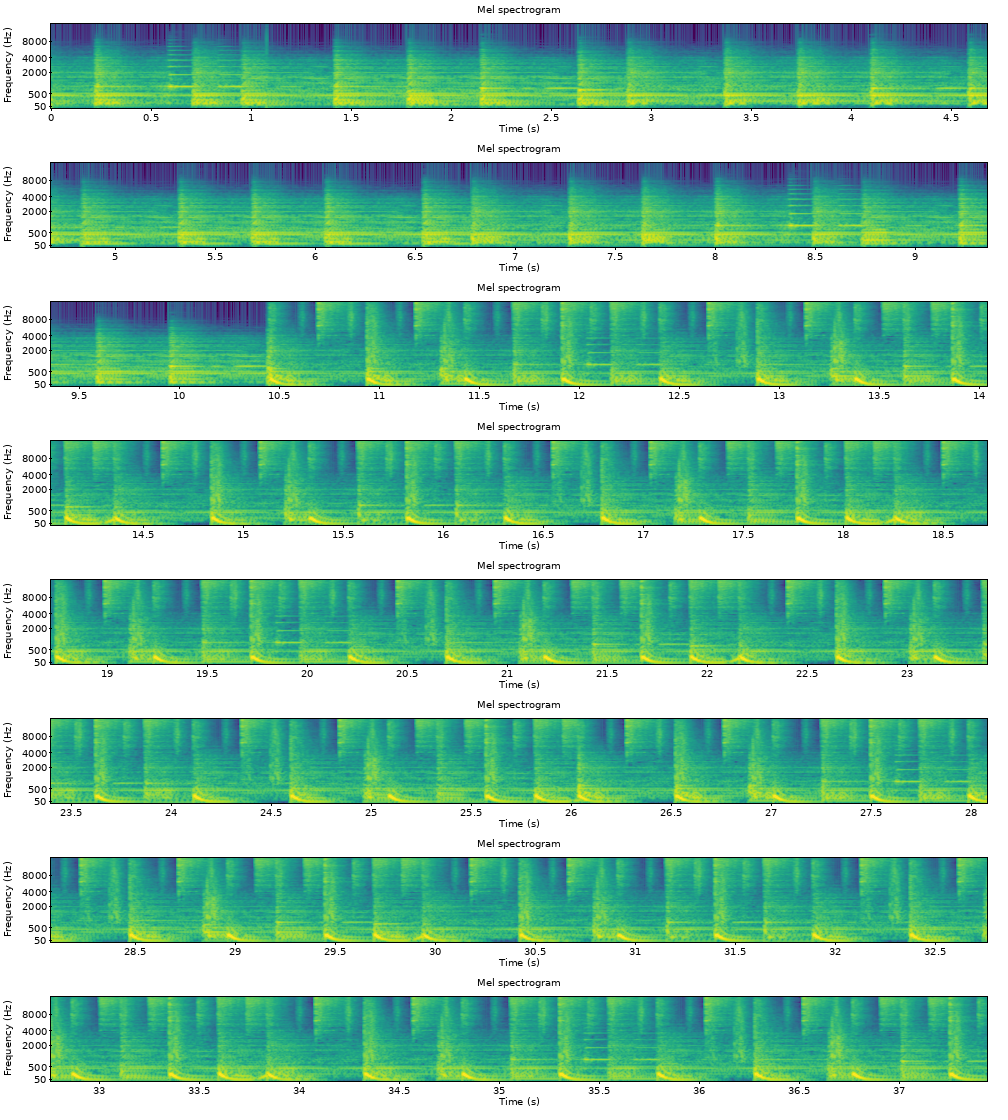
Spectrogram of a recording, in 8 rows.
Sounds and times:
Music: 0.0s - 37.4s.

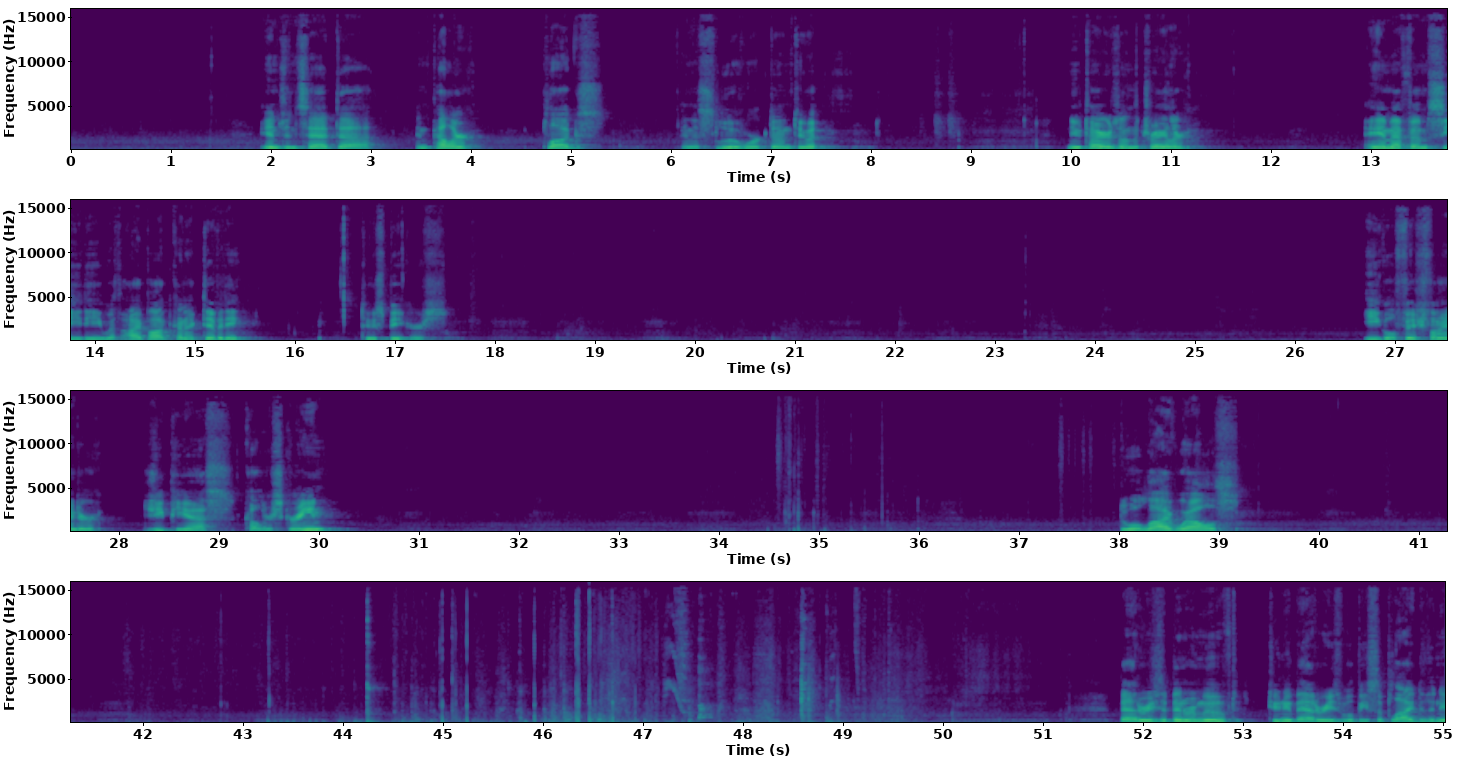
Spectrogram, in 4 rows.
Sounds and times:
Speech: 1.9s - 5.4s, 6.1s - 7.7s, 10.0s - 11.4s, 12.9s - 15.6s, 16.6s - 17.6s, 26.7s - 30.3s, 38.0s - 39.3s, 51.8s - 55.0s.

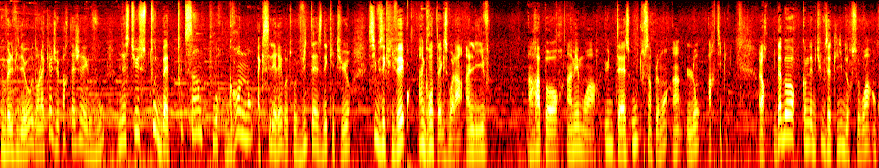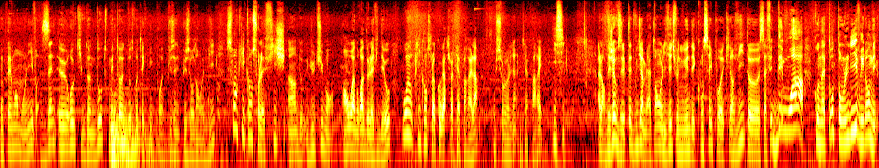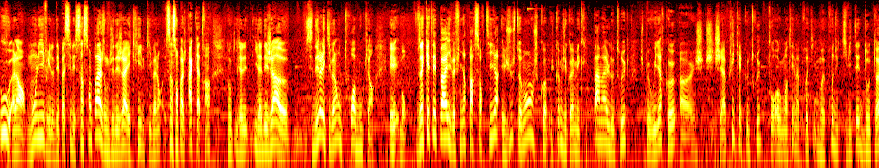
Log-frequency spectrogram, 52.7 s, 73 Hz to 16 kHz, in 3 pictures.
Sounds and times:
Speech: 0.0s - 9.8s, 10.6s - 14.6s, 15.2s - 52.7s
Music: 0.0s - 52.7s.

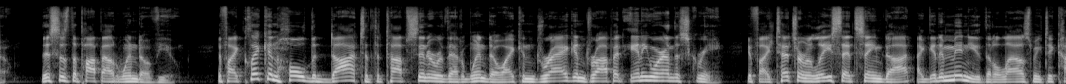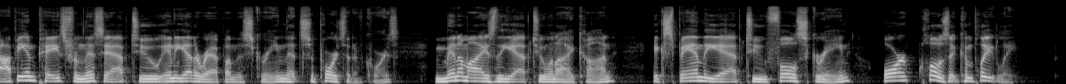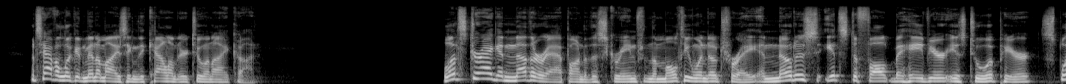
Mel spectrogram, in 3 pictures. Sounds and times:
Speech: 0.0s - 20.9s, 21.6s - 24.0s, 25.8s - 31.9s.

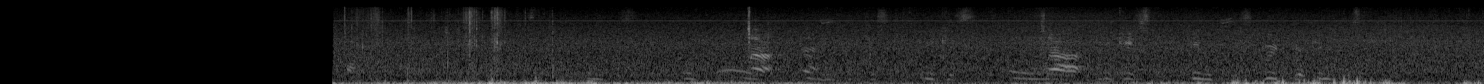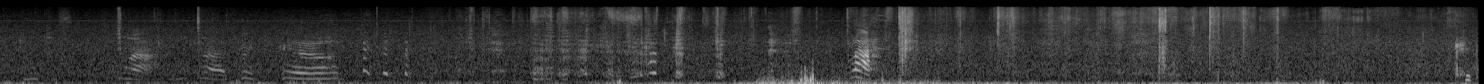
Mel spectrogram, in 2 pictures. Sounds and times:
Clip-clop: 19.4s - 29.6s.

